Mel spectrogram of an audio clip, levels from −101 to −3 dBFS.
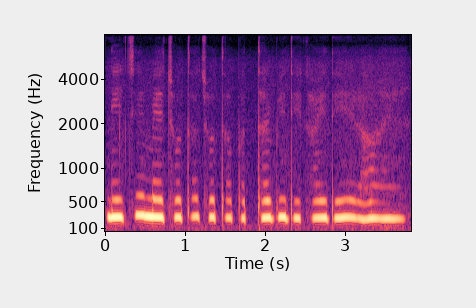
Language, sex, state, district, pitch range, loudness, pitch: Hindi, female, Arunachal Pradesh, Longding, 250-265 Hz, -13 LUFS, 255 Hz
